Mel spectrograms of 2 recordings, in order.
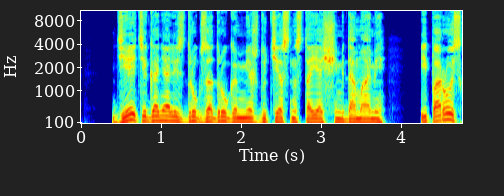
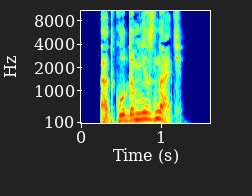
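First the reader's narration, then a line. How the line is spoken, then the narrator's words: Angry reply. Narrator (Russian): сердито ответил Финолио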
